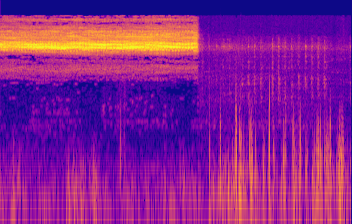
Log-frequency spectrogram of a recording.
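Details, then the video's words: A cicada in Mellieħa gives a loud, high, continuous buzzing drone that later turns fainter and pulsed. "Cikáda"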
